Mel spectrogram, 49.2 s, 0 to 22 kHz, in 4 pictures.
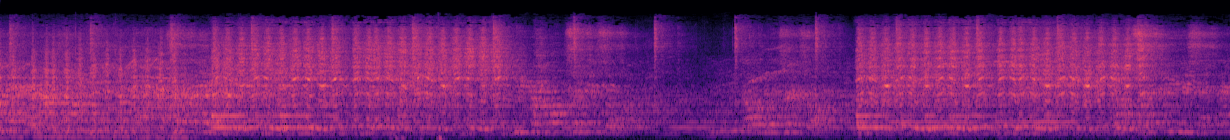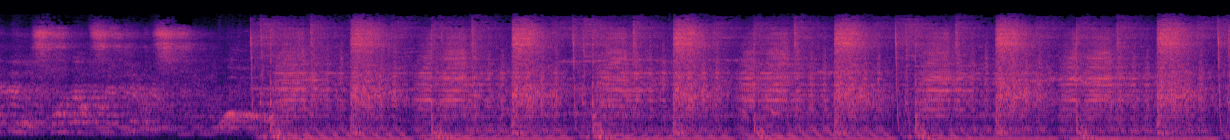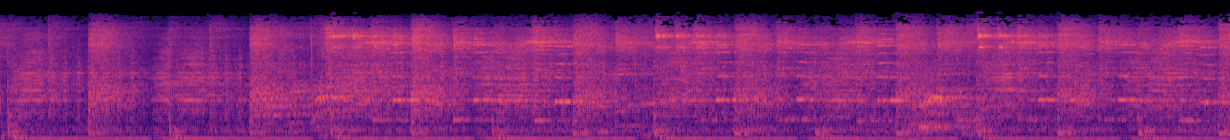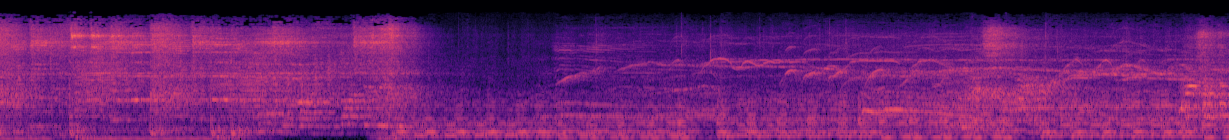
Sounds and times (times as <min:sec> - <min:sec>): Dubstep: 0:00.0 - 0:06.7, 0:14.8 - 0:42.4.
